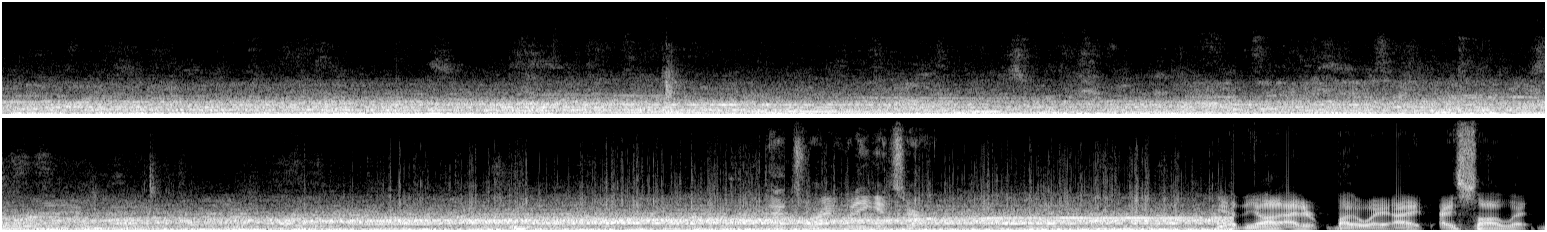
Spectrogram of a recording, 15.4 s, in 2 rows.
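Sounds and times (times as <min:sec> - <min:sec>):
stadium crowd cheering: 0:00.0 - 0:13.9
speech: 0:14.0 - 0:15.4.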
